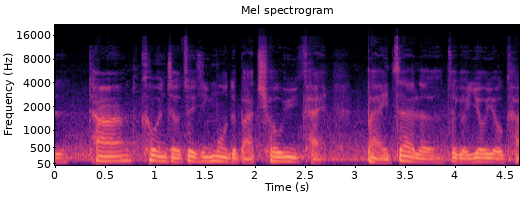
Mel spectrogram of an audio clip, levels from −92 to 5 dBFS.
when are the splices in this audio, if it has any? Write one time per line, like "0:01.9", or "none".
0:01.5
